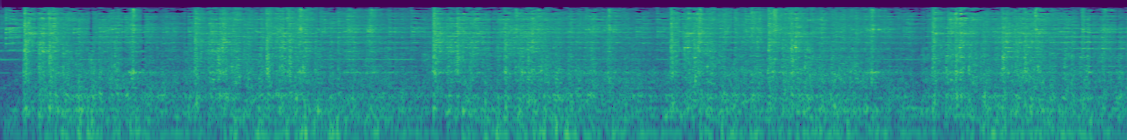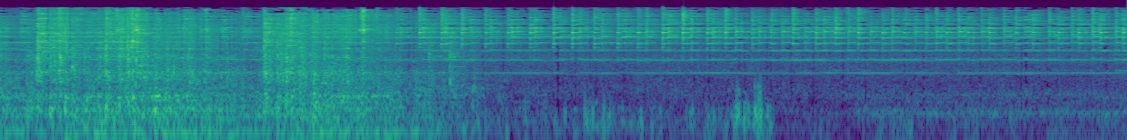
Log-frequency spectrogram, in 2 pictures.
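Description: Alstom X'Trapolis electric multiple unit train passing over a level crossing, its wheels clattering in repeated bursts, while the crossing's Westinghouse hybrid bells ring steadily. The train noise drops away about two-thirds of the way through, leaving the bells ringing on their own.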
